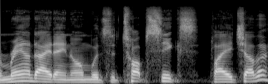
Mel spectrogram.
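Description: The recording is very clean with a silent background. A man with an Australian accent talks at a moderate pace with ordinary pitch variation. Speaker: TV reporter and former footballer. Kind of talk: reading aloud; casual chat. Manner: animated.

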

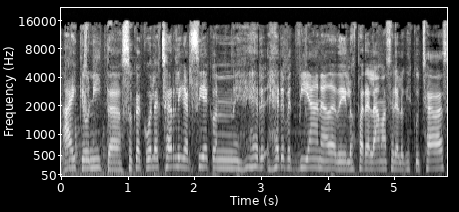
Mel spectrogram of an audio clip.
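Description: Her loudness stays very even and her intonation is flat and monotone as this woman, pitched in the middle range, speaks with hardly any pauses. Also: moderate pace. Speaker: radio host. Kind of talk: radio interview.

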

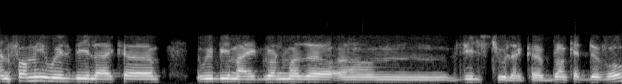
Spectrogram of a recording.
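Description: In a French accent, a man speaks fairly slowly at medium pitch, keeping fairly even intonation and very even loudness. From La Rochelle, western France. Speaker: executive chef. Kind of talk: interview. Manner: halting, many fillers.

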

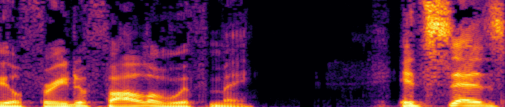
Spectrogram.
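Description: Against a quiet background, a man speaks at a medium pitch with very wide pitch swings. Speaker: rabbi and radio preacher. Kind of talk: fervent prayer, praying scripture aloud; radio sermon/teaching. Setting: radio studio broadcast. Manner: earnest, fervent, devotional.

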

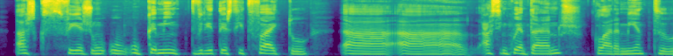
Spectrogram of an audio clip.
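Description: A woman's fairly low, dark, mellow voice at a fairly slow pace, with fairly even intonation, dry and close with no echo, on a very clean recording with a silent background. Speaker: statistician and university lecturer. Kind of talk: panel discussion. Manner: halting, many fillers and repetitions.

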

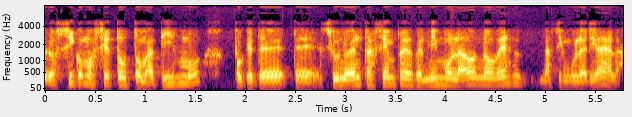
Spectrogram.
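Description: Man with an ordinary speaking voice, ordinary pitch variation and a fairly quick pace, in a dry, close sound with no echo. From Chile. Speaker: novelist. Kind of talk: interview.

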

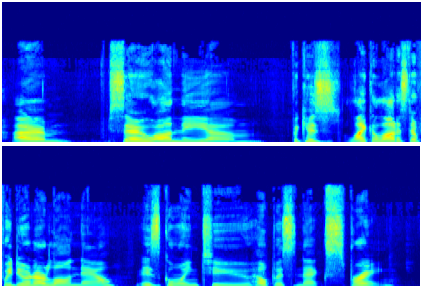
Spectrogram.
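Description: Speaking very slowly with a Southern US accent, a woman uses a medium pitch and ordinary pitch variation. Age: 50s. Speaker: radio host, garden center manager. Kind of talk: call-in radio chat.

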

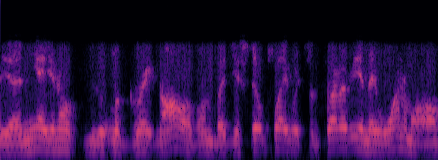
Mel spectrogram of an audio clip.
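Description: A man with an American accent talks at a very fast pace in a fairly high pitch. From Ohio. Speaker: radio caller. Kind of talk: call-in sports talk.

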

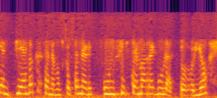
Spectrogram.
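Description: Music plays behind a woman speaking in a high pitch. Her tone is animated, and her pace is fairly slow. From Colombia, Valle del Cauca. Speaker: actress and entrepreneur. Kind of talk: radio interview.

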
